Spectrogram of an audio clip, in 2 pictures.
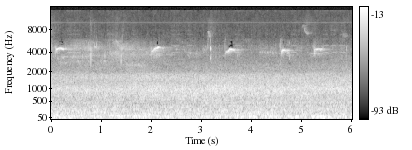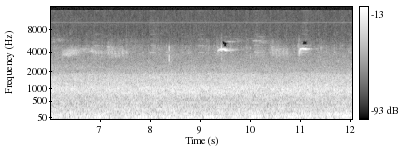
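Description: A small garden bird giving short, high call notes, one every second or two, over a steady background hum of outdoor noise.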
